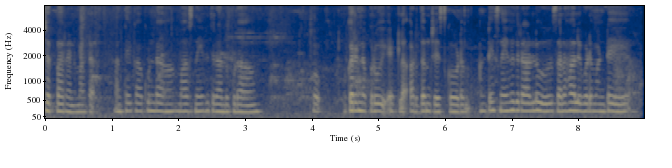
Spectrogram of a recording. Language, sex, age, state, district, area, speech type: Telugu, female, 30-45, Andhra Pradesh, Sri Balaji, rural, spontaneous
